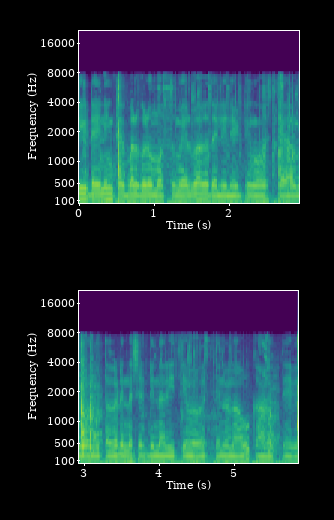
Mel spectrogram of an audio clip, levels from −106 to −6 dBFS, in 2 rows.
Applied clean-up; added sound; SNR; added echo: none; Squeak + Wind; 5 dB; none.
